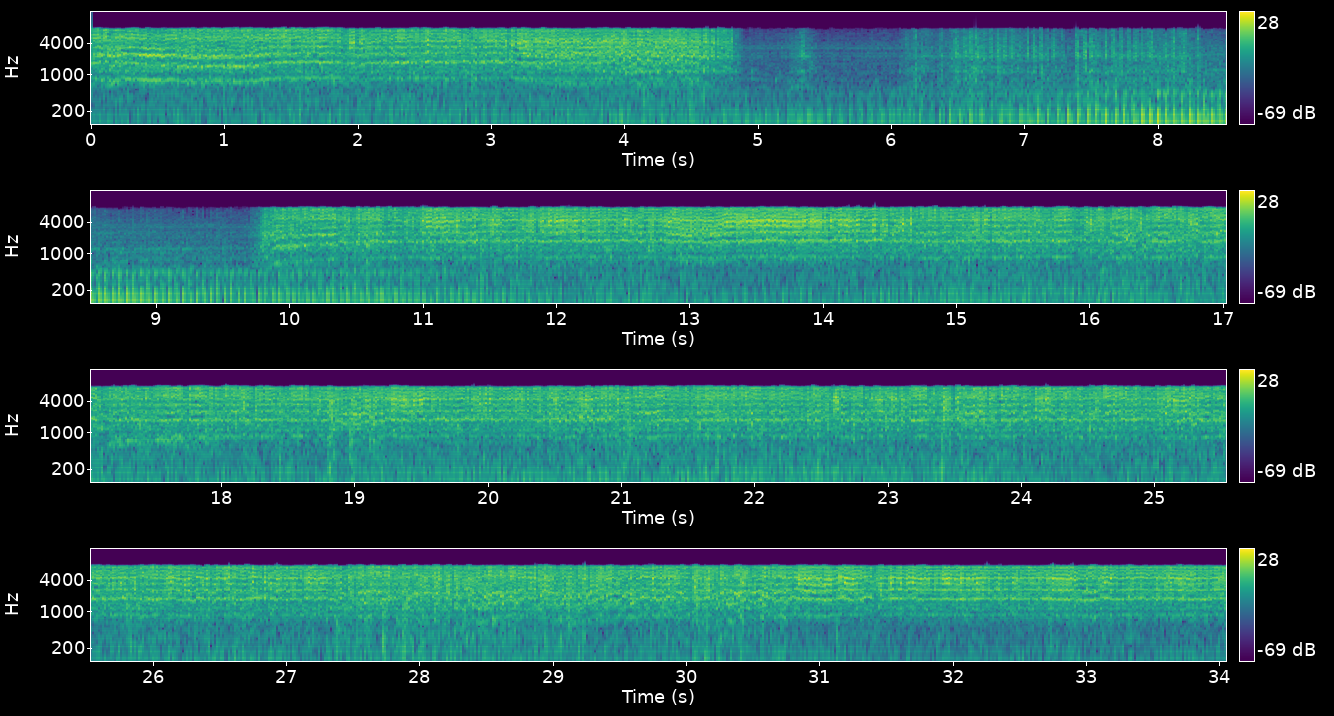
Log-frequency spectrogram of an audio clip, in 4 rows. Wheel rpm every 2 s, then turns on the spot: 200, 220, 100, 50, 20, 200, 220, 230, 230, 230, 230, 230, 230, 230, 210, 220, 230.
4-10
